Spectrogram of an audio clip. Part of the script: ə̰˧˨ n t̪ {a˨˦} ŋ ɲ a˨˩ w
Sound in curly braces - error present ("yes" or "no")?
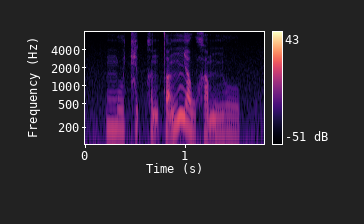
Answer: yes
